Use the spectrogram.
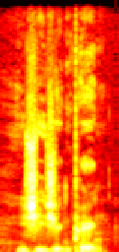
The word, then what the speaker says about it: Xi Jinping: And yes, it's Xi Jinping.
